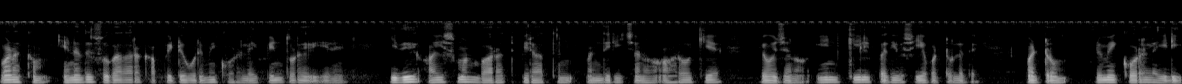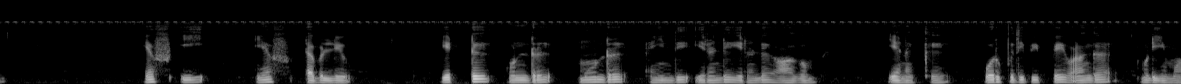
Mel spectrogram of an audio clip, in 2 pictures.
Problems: background sounds at intervals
